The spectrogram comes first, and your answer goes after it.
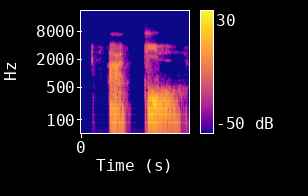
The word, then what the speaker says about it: a-t-il: ajouter le thé et on va prononcer le thé de la même façon a-t-il ok a-t-il pourquoi il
